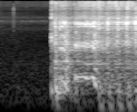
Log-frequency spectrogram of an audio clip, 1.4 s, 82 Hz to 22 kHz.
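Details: 80cc two-stroke scooter fitted with an Alfa carburetor, no air filter, cold early-morning start on choke; catches at once and settles into a fast even idle; normal cold start.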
